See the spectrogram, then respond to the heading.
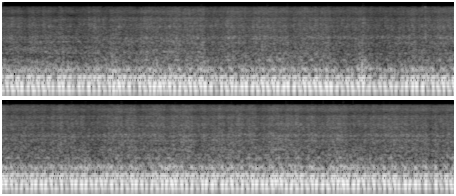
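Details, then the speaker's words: Probably a Harley-Davidson V-twin idling after carburetor synchronization, with the idle turned down and the air box off: deep, even, lumpy beat with no misses or surging, and the carbs sound well balanced. Normal, healthy idle despite slight popping. "That's a good bass tune. I can live with that. It sounds really healthy."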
